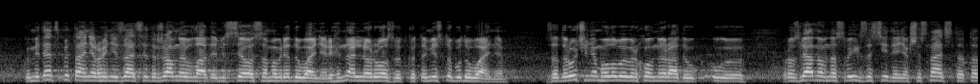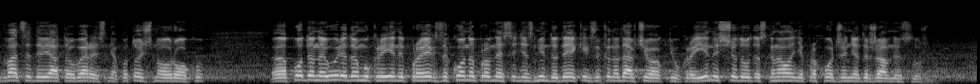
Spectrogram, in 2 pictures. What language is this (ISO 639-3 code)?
ukr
